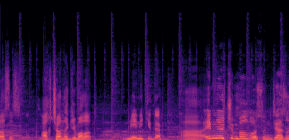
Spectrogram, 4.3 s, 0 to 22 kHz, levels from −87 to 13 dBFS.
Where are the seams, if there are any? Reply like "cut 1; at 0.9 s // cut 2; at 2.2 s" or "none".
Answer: cut 1; at 2.6 s

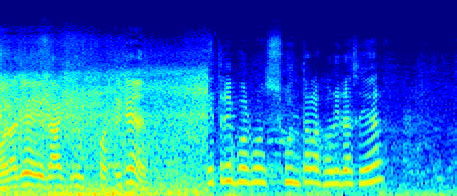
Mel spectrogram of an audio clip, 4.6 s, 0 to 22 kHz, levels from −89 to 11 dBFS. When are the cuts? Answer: cut 1; at 1.9 s

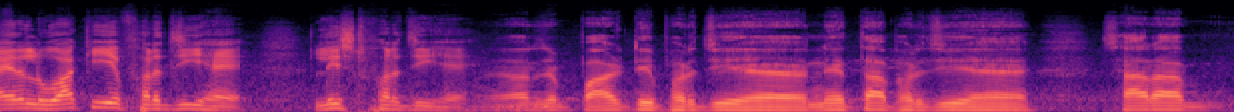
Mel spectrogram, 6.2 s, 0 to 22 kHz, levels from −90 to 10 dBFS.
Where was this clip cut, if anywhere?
none

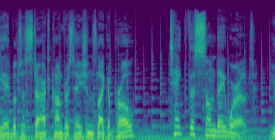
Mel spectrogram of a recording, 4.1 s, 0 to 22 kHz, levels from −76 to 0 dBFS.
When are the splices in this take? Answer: none

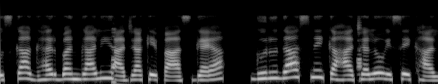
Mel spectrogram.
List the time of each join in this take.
cut 1; at 2.4 s

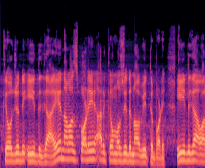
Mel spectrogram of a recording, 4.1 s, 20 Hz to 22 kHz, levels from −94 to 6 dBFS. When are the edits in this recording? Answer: none

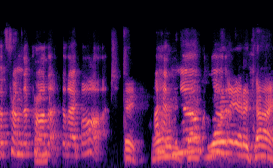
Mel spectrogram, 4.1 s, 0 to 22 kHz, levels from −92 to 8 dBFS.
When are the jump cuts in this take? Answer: none

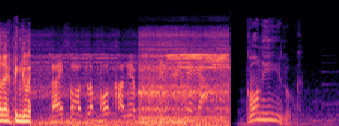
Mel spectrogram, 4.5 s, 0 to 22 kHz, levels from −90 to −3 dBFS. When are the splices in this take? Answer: cut 1; at 1.8 s

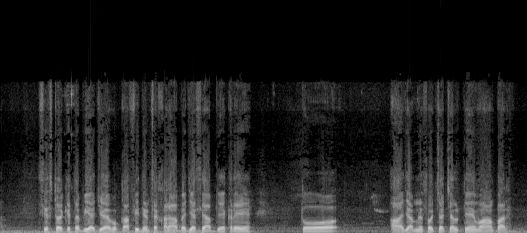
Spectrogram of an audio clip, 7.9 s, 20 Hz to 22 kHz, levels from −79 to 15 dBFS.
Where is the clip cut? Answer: none

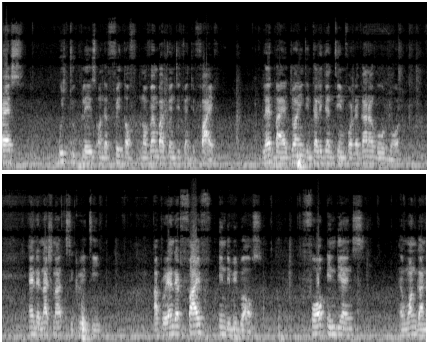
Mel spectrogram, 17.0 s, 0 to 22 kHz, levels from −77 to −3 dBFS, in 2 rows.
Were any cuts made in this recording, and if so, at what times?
none

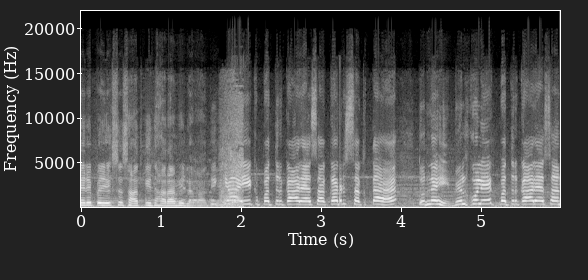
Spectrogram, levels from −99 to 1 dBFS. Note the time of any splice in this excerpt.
cut 1; at 1.6 s // cut 2; at 3.4 s

